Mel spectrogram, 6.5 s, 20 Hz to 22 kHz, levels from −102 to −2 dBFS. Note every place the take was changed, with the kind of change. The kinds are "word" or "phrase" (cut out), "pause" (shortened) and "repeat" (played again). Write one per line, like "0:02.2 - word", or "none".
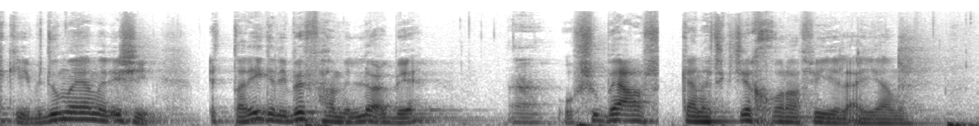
0:01.3 - word
0:04.4 - word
